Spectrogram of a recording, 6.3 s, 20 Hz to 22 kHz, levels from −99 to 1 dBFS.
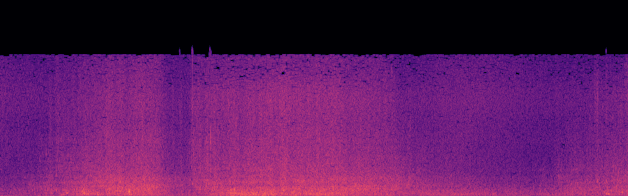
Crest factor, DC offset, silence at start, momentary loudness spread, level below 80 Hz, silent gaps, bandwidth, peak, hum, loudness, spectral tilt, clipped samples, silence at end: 18 dB; under 0.1%; 0 s; 13 LU; -54 dBFS; none; 16 kHz; -18 dBFS; none; -35 LUFS; -2.5 dB/octave; under 0.1%; 0 s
